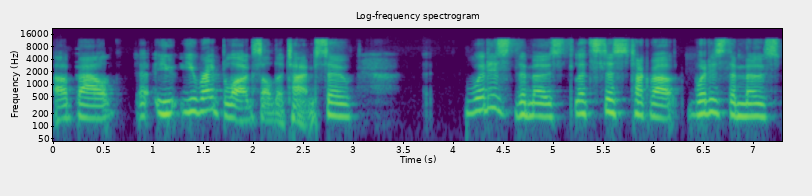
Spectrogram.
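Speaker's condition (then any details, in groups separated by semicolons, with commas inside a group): No condition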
